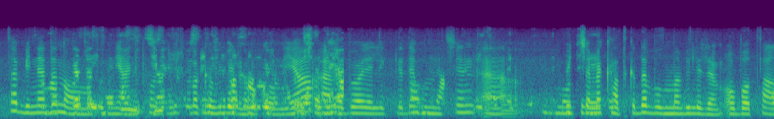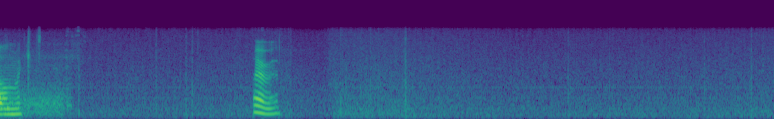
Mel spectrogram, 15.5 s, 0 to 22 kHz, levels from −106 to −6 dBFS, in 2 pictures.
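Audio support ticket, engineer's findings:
Echo leak, 0.00–4.55 s: delayed copy of the speech about 331 ms behind, roughly as loud as the direct speech. Likely far-end loudspeaker pickup not cancelled by the echo canceller, leftover returned down the line.

Echo leak, 5.19–6.05 s: same 331 ms repeat, much weaker, roughly 20 dB under the speech. Likely residual loudspeaker pickup not fully removed by the canceller.

Echo leak, 6.71–8.53 s: repeat now about 380 ms behind, roughly 15 dB down. Likely loudspeaker pickup the canceller did not fully remove, sent back down the line.

Speech suppressed in double talk, 0.38–7.40 s: talker's level dips repeatedly, deepest drop around 15 dB, about 4 s affected in total. Likely canceller unable to separate near-end talker from loudspeaker echo during overlap, attenuating both.

Background gated by the echo canceller, 10.72–11.01 s: room noise dips about 8 dB for roughly 0.3 s, then recovers. 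Canceller clamping the microphone hard while the loudspeaker played, releasing afterwards.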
